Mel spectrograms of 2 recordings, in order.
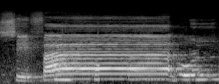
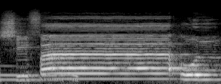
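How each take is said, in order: Both takes have the same delivery.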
